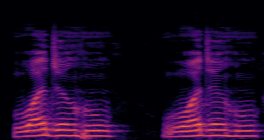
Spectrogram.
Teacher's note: واو کو جیم کے ساتھ ملانا ہے، جیم جب ساکن ہو تو قلقلہ ہوگا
